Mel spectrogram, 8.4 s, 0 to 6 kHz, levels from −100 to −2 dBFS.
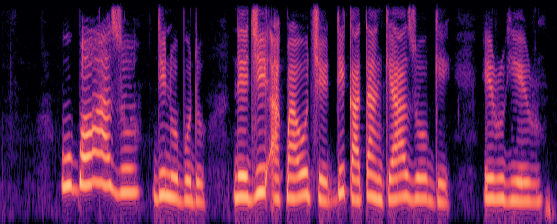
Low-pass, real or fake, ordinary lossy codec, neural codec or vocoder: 5.4 kHz; real; Opus, 64 kbps; none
